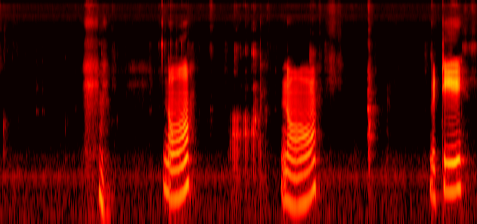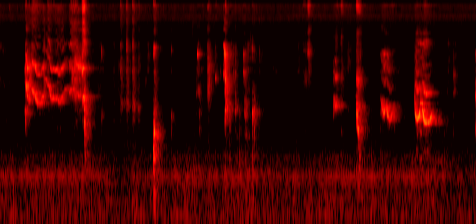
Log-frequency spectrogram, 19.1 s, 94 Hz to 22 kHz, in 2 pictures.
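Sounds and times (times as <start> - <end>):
parrot whistled calls: 10.0 - 11.4
parrot chirping: 10.0 - 11.5, 13.8 - 14.4, 16.2 - 18.4.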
